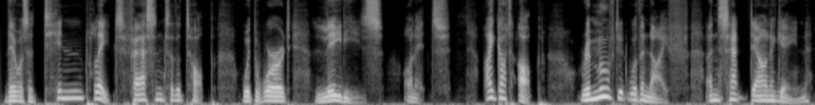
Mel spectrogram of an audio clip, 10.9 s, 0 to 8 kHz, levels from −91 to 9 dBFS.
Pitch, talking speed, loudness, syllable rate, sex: 135 Hz, 150 wpm, -17 LUFS, 4.2 syllables/s, male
